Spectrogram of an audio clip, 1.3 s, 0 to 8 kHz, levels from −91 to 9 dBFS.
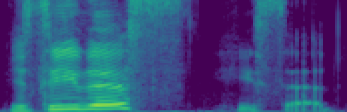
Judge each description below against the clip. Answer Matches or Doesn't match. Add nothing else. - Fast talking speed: Matches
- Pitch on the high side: Matches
